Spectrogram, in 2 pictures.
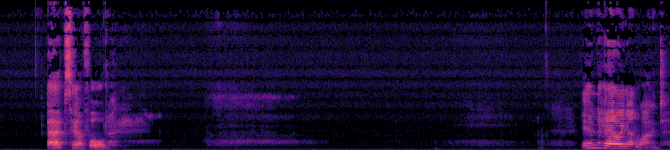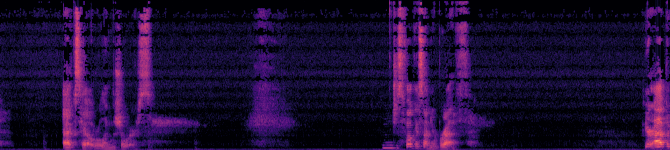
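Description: A woman speaks calmly and close by, in short phrases with long pauses between them.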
